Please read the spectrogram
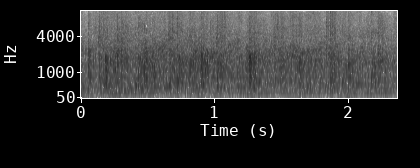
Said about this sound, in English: That's where you're supposed to clap. Yeah, that's right.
